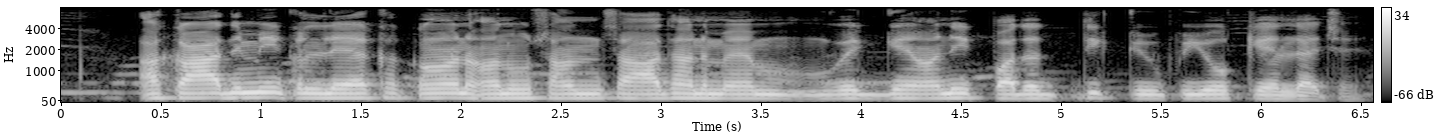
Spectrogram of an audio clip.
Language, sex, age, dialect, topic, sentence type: Maithili, male, 18-24, Eastern / Thethi, banking, statement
